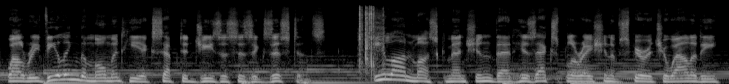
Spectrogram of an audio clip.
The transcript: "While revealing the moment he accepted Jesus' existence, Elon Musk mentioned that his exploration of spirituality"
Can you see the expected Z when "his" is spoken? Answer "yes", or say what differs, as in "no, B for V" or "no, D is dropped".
yes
